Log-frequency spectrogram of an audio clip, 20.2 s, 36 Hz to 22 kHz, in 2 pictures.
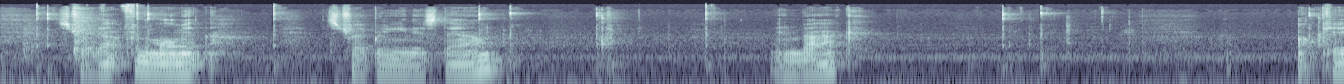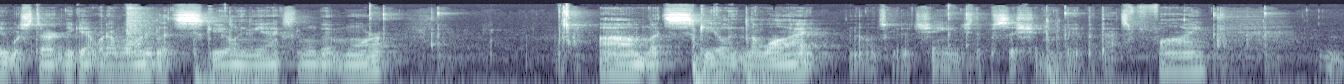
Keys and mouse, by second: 1.1 click, 3.1 click, 4.0-5.3 middle drag, 5.3-7.2 drag, 7.9-8.9 middle drag, 11.6 s, 13.4-15.1 drag, 15.3 s, 18.0 a.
